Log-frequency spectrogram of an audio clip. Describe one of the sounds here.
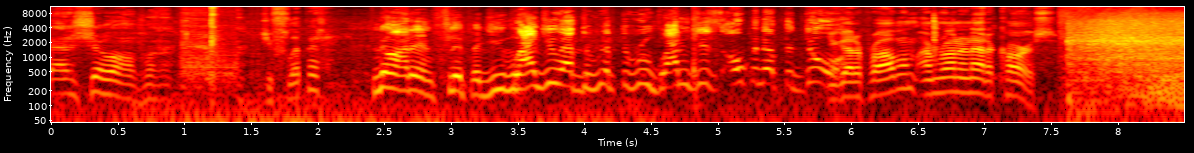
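Men speak to each other in short exchanges.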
